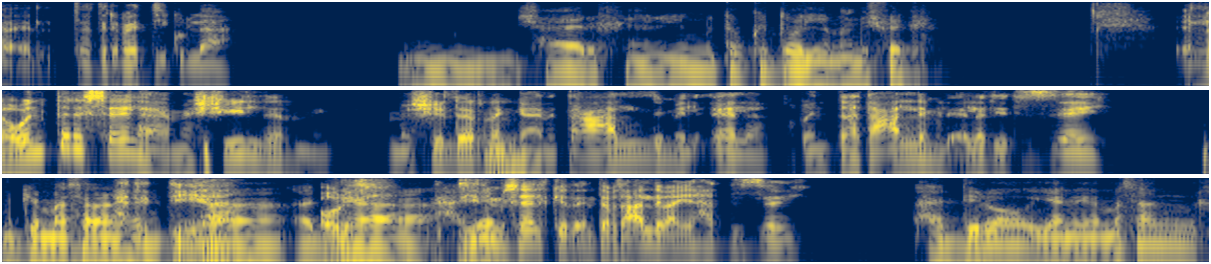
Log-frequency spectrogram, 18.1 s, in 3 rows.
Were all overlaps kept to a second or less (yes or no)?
no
